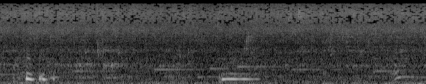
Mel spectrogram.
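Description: shower water running

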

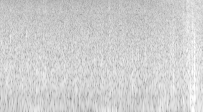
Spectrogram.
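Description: steady rain falling

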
